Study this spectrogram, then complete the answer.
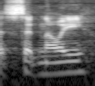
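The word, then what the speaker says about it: Sednaoui: Edie Campbell, model, and Elisa Sednoy. That's how you pronounce it.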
